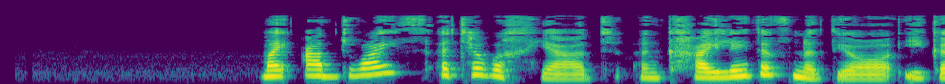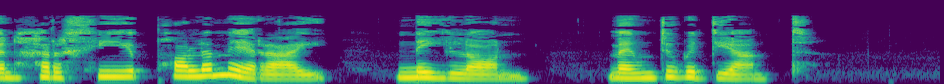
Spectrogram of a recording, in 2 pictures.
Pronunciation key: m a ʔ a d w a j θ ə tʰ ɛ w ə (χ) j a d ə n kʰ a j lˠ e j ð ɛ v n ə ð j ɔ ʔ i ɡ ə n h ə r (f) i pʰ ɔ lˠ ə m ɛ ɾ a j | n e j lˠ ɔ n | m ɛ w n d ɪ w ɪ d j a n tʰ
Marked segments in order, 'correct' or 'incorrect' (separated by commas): correct, incorrect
